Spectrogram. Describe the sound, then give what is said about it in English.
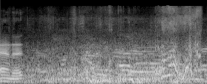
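A zipper closes away the extra sleeve of a Passport Sling shoulder bag, a brief rasp heard under people talking. “So we've got an extra little sleeve here, and what it does, it just gives you a whole extra amount of space. Oh, nice. And you zip it away,”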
